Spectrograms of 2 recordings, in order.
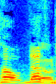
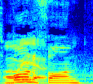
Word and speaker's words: Bonafon: That's Bonafon. Bar's pronunciation. It's Bonafon.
